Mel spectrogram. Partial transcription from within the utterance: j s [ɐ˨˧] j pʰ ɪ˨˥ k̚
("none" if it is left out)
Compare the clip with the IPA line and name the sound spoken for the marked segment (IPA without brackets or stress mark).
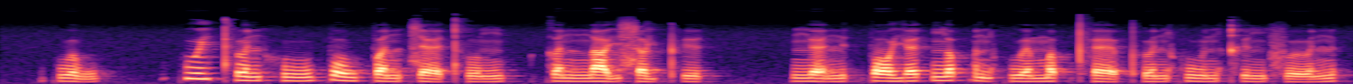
ɐ˨˩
